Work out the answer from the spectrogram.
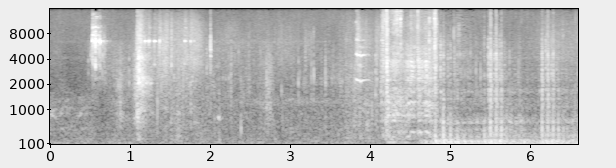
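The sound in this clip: An old car from 1957 is started. A few clicks and rattles come first, then the engine cranks and catches into a loud, steady rumble that runs to the end.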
